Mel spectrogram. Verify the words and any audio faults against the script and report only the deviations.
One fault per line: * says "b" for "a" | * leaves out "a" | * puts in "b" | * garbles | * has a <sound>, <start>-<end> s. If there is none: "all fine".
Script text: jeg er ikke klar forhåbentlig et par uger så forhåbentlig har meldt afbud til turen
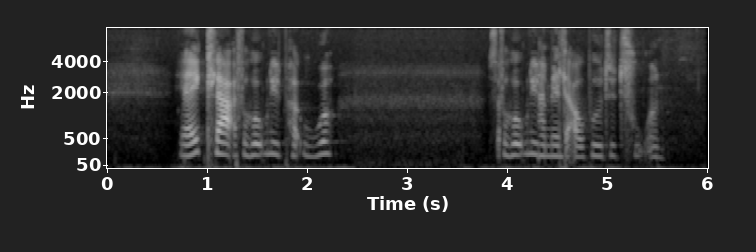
all fine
